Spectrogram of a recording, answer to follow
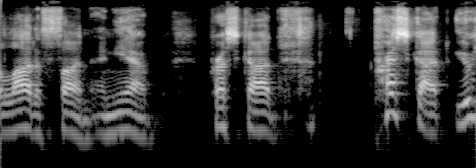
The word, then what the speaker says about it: Prescott: part of Arizona say Prescott. So you can always tell the outsiders like you and me who say Prescott, and the people who live there say Prescott. It almost rhymes with biscuit.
